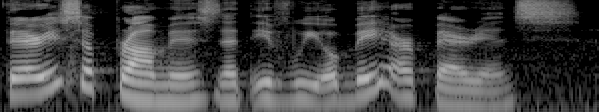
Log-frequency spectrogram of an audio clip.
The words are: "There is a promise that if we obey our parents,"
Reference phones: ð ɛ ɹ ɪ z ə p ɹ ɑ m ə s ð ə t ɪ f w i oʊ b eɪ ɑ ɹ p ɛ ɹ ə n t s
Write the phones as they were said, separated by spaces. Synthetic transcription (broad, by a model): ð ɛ ɹ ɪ s ə p ɹ ɑ m ə s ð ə t ɪ f w i oʊ b eɪ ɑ w p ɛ ɹ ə n t s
